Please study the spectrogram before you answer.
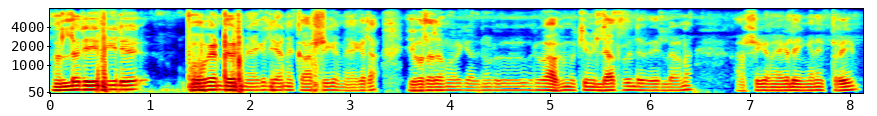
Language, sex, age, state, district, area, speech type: Malayalam, male, 45-60, Kerala, Idukki, rural, spontaneous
